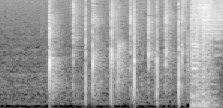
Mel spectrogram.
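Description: A quick, uneven run of sharp hand claps, about ten over a second and a half after a quiet start, with a low thud near the end.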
